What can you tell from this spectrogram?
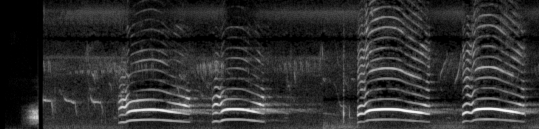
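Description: Male Indian peafowl (peacock) calling: four loud calls, each about a second long, rising then falling in pitch, in two pairs. A faint steady high whine and light chirping run behind them.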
